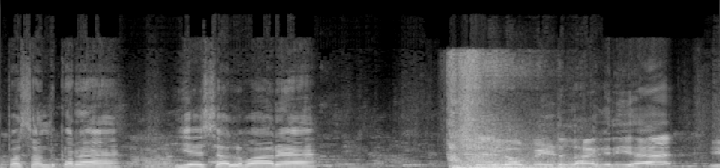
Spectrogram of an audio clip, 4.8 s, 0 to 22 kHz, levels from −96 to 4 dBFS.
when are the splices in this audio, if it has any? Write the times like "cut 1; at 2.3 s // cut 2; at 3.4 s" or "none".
cut 1; at 3.1 s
